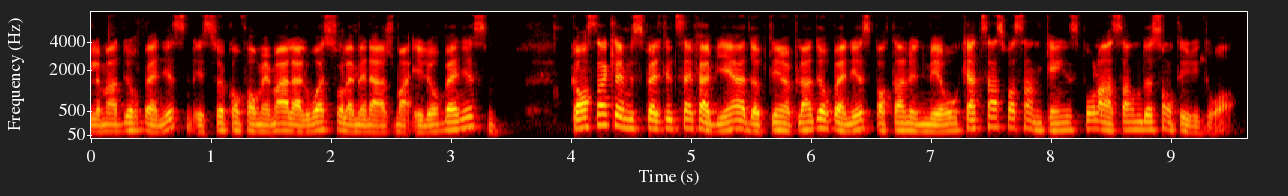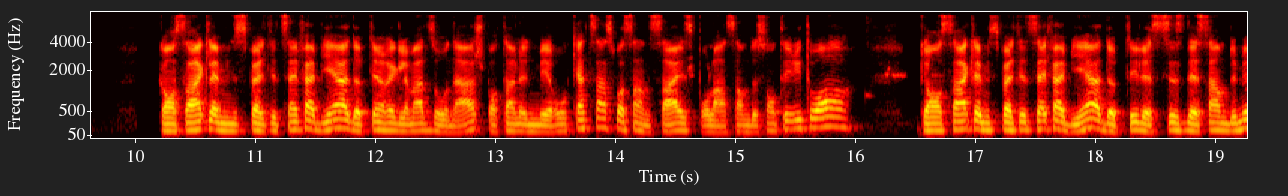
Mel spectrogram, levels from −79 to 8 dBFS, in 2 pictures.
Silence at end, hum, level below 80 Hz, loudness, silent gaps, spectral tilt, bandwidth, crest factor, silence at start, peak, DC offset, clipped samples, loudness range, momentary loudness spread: 0 s; none; -66 dBFS; -22 LUFS; 10.05-10.17 s; -4.5 dB/octave; 7.8 kHz; 20 dB; 0 s; -4 dBFS; under 0.1%; under 0.1%; 3 LU; 8 LU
